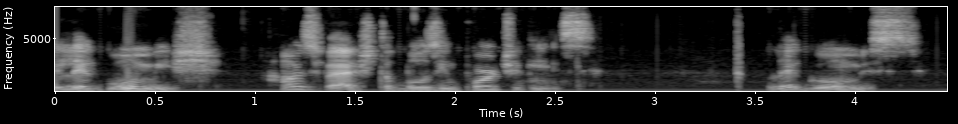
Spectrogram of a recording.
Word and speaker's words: legumes: salad in portuguese salad and vegetables you say legumish how's vegetables in portuguese legumes good job moving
